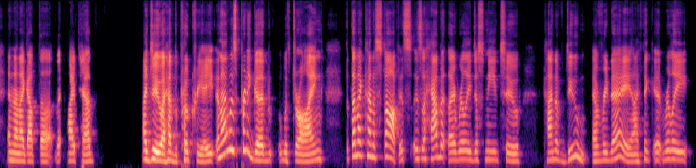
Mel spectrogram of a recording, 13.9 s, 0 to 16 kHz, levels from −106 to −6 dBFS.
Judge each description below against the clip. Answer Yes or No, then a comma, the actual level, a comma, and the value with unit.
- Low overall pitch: No, medium, 185 Hz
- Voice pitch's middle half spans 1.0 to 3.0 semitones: No, average, 3.8 semitones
